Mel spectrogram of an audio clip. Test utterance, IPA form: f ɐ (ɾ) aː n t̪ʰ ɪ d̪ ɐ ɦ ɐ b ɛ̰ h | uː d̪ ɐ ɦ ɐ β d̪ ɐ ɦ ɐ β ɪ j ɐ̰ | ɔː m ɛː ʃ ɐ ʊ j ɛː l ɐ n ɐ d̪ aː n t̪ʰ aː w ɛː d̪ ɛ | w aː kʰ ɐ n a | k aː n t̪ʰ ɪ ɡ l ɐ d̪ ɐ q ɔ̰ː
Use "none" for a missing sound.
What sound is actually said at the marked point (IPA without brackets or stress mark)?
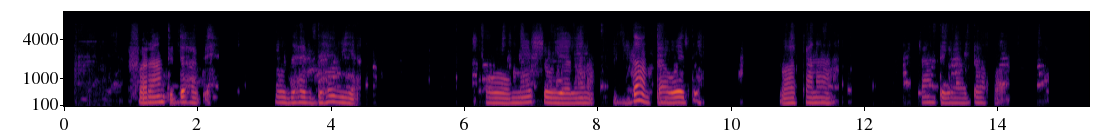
ɾ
